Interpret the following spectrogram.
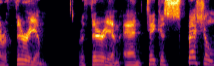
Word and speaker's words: ruthenium: Ruthenium, is that how you say it? Yeah, Ruthenium.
